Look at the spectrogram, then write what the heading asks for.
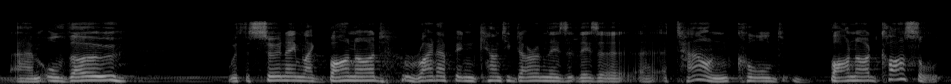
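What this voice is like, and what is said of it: Non-British accent. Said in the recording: “As you can tell by my accent, I am not here. By, I wasn't born here.”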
